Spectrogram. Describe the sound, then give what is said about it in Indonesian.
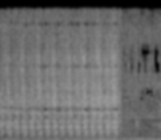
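A car engine cranks over and over without catching, giving a steady, rhythmic churning grind at moderate loudness that runs the whole time with no sign of firing up. “Tapi entah kenapa mobil Ega tak mau menyala. Mati.”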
